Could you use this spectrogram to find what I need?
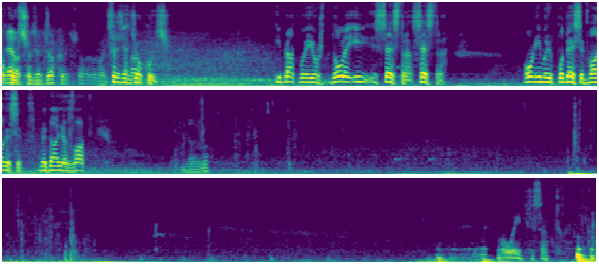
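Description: An elderly man speaks calmly into a nearby microphone.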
